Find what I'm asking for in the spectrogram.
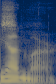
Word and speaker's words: Myanmar: They spelled it B-U-R-M-A, you know, the British pronunciation, Bama. – Okay. – Myanmar is so often mispronounced by English speakers. It's a very difficult word to say. It's actually just two syllables in Burmese. – Myanmar.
